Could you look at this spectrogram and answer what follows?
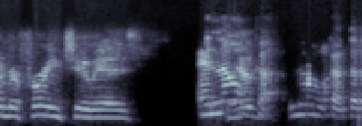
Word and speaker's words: Nauka: are repairing now is the Japanese module, the Nakwa. How you pronounce it? The Sveta is the one you're talking about. That is the other module. What I'm referring to is. And Nauka, the name of the new module.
